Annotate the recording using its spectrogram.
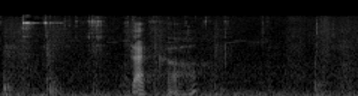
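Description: A woman speaks brightly nearby.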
